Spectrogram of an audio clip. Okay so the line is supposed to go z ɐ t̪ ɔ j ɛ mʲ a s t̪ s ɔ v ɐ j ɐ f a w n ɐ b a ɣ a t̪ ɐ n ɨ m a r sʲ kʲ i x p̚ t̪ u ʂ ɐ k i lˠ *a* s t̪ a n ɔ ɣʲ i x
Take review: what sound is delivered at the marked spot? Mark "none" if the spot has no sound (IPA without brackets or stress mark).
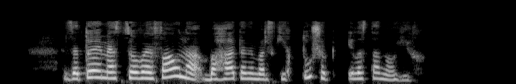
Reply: ɐ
